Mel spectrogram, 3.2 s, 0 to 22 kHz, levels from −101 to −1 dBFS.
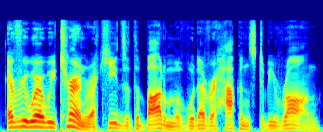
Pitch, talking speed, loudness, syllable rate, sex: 115 Hz, 240 wpm, -20 LUFS, 7.2 syllables/s, male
